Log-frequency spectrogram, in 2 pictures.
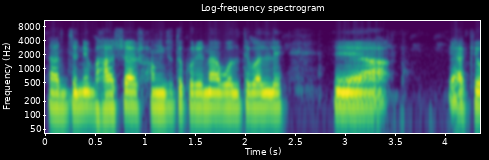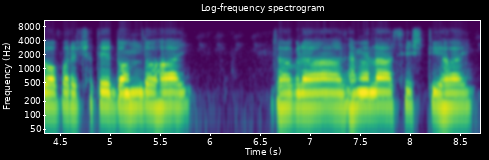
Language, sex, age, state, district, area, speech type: Bengali, male, 30-45, West Bengal, Birbhum, urban, spontaneous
